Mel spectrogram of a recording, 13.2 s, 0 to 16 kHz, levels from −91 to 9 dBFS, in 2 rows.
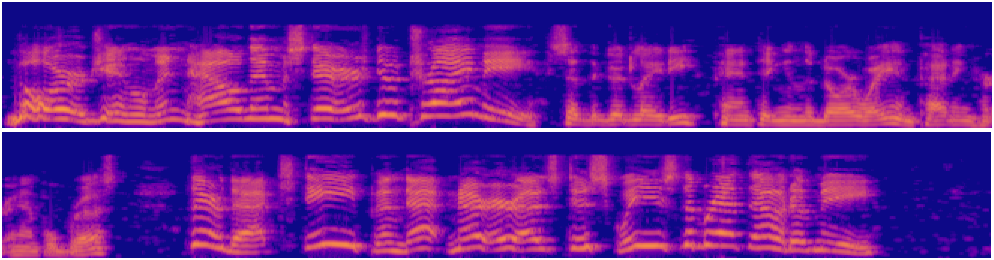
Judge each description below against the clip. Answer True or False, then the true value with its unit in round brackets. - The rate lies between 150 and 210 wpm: True (160 wpm)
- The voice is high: True (250 Hz)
